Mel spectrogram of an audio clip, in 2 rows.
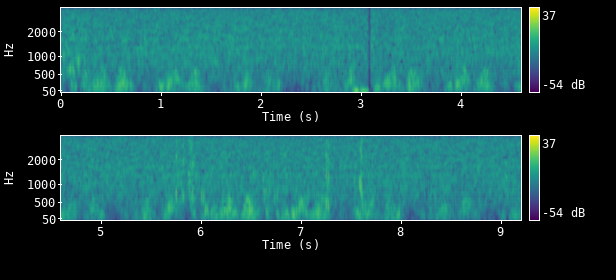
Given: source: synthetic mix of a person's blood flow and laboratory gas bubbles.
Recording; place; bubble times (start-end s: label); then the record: Doppler ultrasound of blood flow; precordium
0.00-0.27 s: bubbles
5.72-6.33 s: bubbles
6.60-6.80 s: bubbles
6.92-7.12 s: bubbles
7.17-7.32 s: bubbles
7.55-7.68 s: bubbles
From the record:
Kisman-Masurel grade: 222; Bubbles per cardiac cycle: several, 3 to 8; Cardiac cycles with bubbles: 10 to 50%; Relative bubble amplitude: moderate (0.250 to 0.450); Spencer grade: 2 (many but less than half of the cardiac periods contain bubble signals, singularly or in groups); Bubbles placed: anywhere in the cardiac cycle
